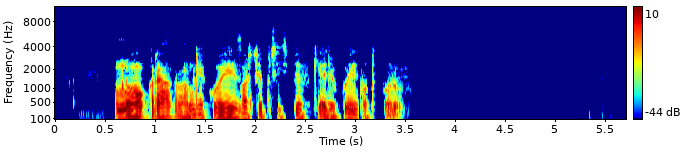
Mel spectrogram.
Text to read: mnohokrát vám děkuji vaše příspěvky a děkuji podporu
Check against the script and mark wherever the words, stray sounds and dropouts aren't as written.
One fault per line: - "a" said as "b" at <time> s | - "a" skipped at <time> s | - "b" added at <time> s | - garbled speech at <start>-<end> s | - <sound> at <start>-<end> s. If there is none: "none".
none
